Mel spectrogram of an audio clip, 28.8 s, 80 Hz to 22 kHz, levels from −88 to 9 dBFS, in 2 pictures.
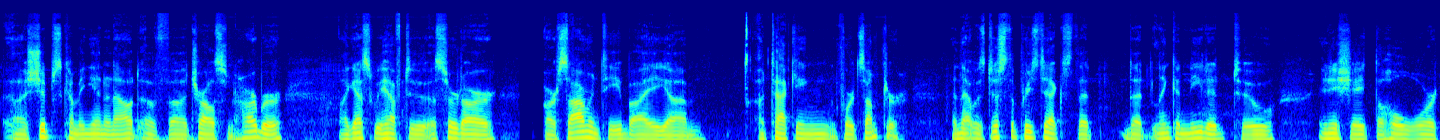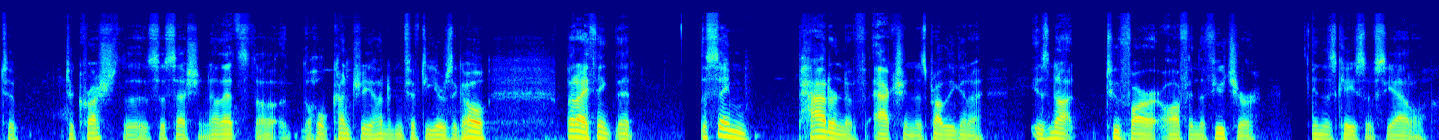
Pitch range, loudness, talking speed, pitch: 100-115 Hz, -31 LUFS, 165 wpm, 105 Hz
